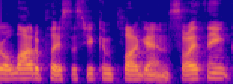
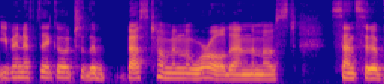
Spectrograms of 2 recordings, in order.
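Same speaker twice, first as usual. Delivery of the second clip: ordinary delivery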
